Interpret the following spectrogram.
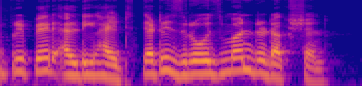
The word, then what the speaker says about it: Rosenmund: First naming reaction है to prepare aldehyde, that is रोजमन reduction. रोज and silent होता है, रोजमन reduction.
